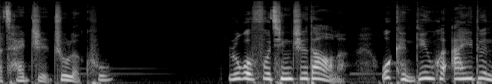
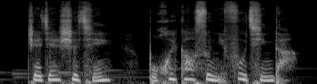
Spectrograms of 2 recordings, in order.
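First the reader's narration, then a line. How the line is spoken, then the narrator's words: Soft, comforting. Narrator (Chinese): 袁姨轻声安慰我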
